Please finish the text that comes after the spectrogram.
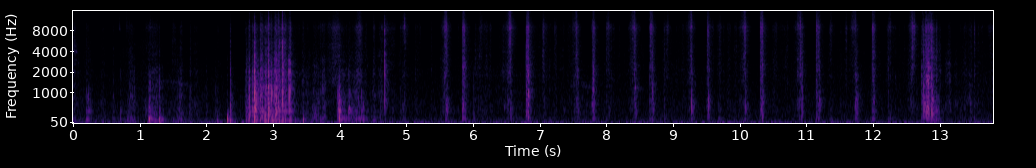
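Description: Oracle cards riffled and shuffled by hand, sounding as a quick flurry of crisp card snaps followed by a long run of soft, rhythmic flicks and taps, close and alone without talk.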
